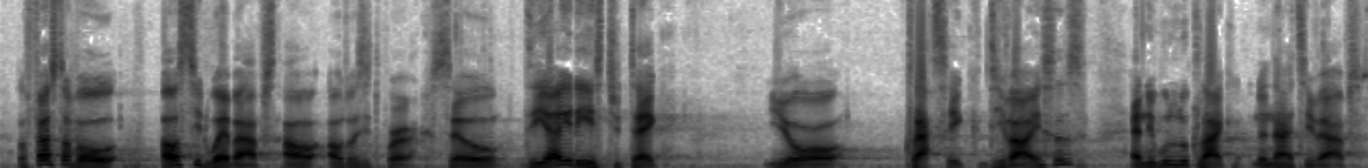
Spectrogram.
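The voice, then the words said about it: French accent. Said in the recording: “I am French. So I will have a French accent”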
